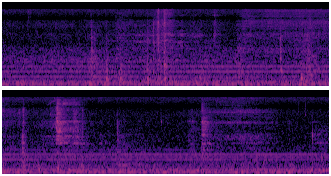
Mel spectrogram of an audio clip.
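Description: Near silence: faint room tone with a steady low hum and a few scattered faint clicks.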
